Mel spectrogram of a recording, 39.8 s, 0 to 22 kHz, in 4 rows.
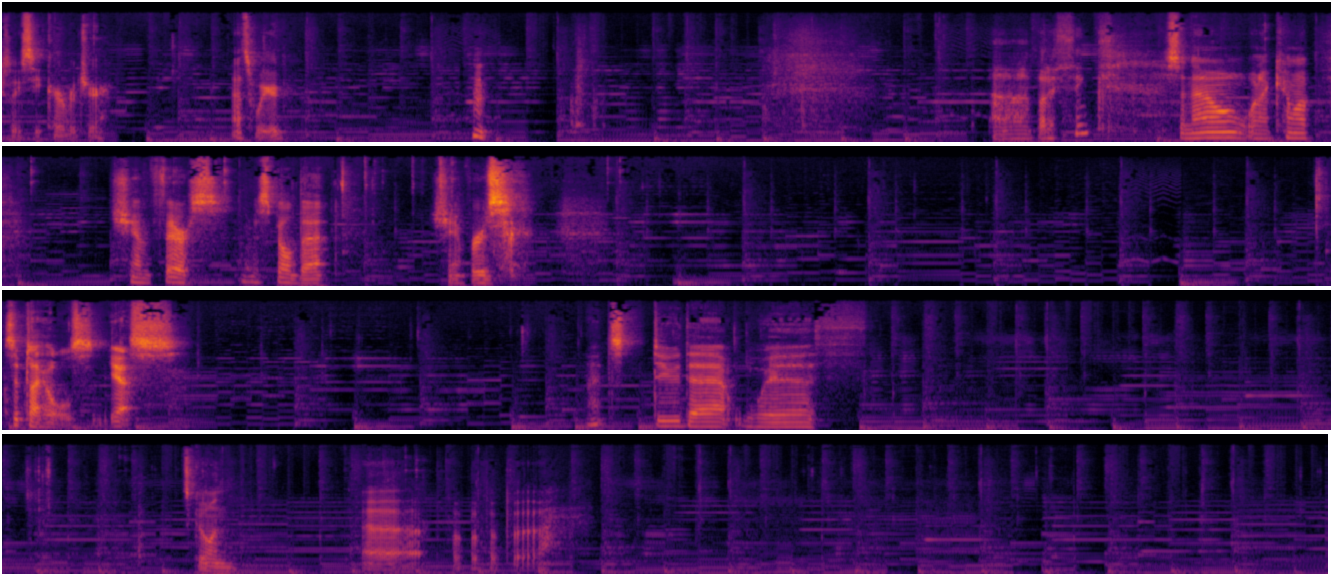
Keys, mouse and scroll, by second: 0.6 click, 1.3 middle click, 1.9-4.1 middle drag, 7.0 click, 9.5 click, 11.2 click, 12.7 BackSpace, 12.7 s, 13.2 Return, 14.5 click, 14.9-16.2 middle drag, 16.8 middle click, 21.2-22.4 middle drag, 23.0-24.8 middle drag, 26.5-30.0 middle drag, 30.8 ctrl+click, 31.1 s, 32.9 click, 34.9 click, 35.2-37.4 typing, 37.8 Return, 39.6 ctrl+1.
